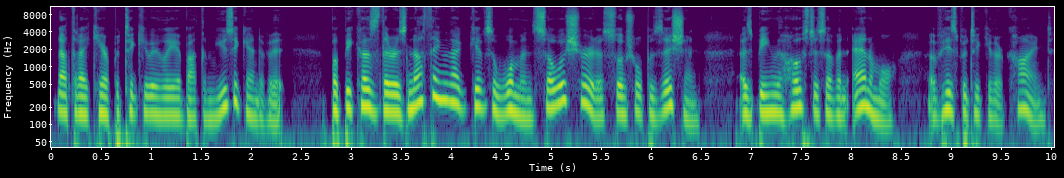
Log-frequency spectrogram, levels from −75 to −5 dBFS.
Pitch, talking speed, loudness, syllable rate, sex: 165 Hz, 215 wpm, -20 LUFS, 6.7 syllables/s, female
